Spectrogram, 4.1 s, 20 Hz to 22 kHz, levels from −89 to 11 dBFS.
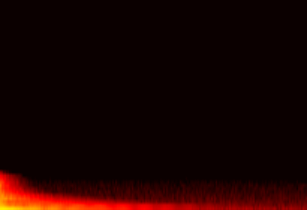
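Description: No technical faults are audible.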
